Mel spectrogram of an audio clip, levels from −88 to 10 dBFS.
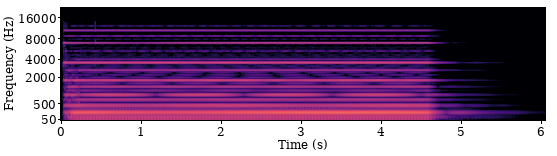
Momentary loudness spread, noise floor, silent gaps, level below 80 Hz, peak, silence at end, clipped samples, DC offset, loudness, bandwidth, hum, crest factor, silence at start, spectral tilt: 3 LU; -74 dBFS; none; -44 dBFS; -16 dBFS; 1.1 s; under 0.1%; under 0.1%; -25 LUFS; 13 kHz; none; 12 dB; 0 s; -3 dB/octave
